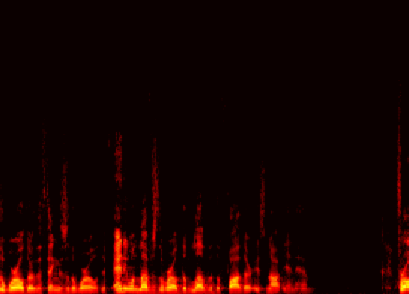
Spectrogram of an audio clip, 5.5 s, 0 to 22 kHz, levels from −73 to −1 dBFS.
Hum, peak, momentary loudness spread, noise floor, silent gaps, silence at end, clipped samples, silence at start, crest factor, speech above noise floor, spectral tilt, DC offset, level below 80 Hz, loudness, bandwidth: none; -8 dBFS; 11 LU; -72 dBFS; none; 0 s; under 0.1%; 0 s; 22 dB; 44 dB; -4 dB/octave; under 0.1%; -80 dBFS; -29 LUFS; 14.5 kHz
